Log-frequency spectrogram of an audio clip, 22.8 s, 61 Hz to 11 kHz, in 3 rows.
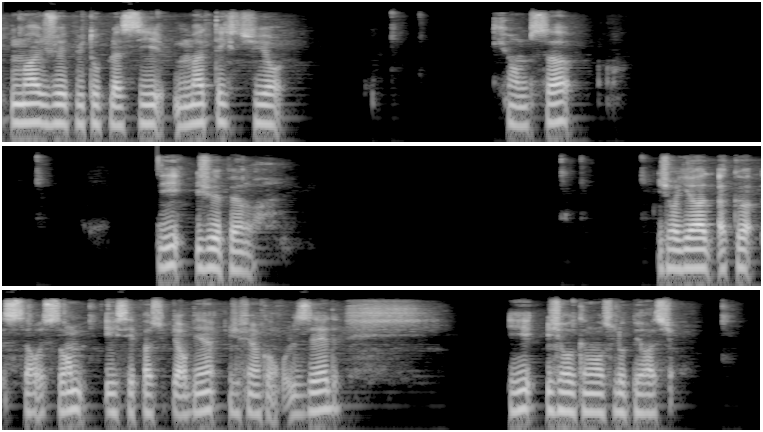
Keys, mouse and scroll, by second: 0.7-7.2 right drag, 9.3-12.3 drag, 13.3-14.3 right drag, 14.3-16.4 middle drag, 16.4 ctrl+z, 17.7-20.8 right drag, 21.3-22.7 middle drag.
